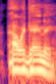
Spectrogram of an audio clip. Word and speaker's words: Allegheny: Allegheny, yeah.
